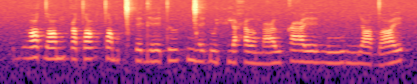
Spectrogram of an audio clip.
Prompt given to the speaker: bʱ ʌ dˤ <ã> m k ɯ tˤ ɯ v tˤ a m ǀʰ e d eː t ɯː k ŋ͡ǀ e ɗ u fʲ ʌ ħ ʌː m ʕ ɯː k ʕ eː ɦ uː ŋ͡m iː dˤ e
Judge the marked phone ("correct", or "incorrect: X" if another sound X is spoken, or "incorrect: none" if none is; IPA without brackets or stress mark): incorrect: a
